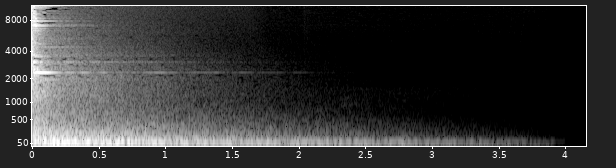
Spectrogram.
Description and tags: Metal thunder impact 2(5lrs,mltprcssg)
The sound of a cinematic fat hit with a metal top. The sound consists of a set of recordings of hits against a metal oil heater, two synthesized hits, and several metal hits that I got from recordings of the clicking of a folding sofa mechanism. All layers have been pitch-changed. In layers with a metal top, the acoustics of a large hangar are added by a convolution reverb. There is also a lot of EQ, compression, exciter, limiting. Enjoy it. If it does not bother you, share links to your work where this sound was used.
cinematic, film, swish-hit, drum, filmscore, swoosh, whoosh, boomer, trailer, metal, kick, boom, sound, low, motion, fx, riser, bass, hit, sfx, stinger, transition, movie, effect, score, impact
